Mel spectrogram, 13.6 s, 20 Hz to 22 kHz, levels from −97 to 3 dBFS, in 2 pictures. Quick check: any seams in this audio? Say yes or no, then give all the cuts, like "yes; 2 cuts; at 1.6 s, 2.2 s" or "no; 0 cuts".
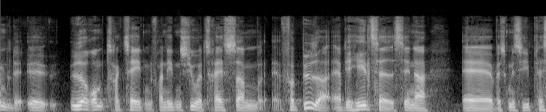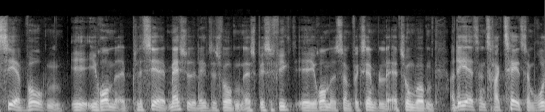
yes; 2 cuts; at 4.3 s, 12.4 s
